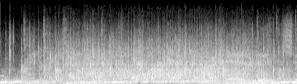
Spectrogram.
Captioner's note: audience applauds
